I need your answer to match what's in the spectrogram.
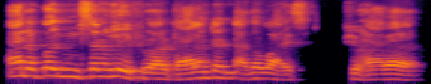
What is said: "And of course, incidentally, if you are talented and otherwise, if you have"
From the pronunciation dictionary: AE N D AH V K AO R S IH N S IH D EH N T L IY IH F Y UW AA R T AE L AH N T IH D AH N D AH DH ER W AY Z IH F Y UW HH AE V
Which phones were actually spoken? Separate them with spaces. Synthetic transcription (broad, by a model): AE N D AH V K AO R S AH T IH N L IY IH F Y UW AA R T AE L AH N T IH D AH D AH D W AY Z IH F Y UW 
